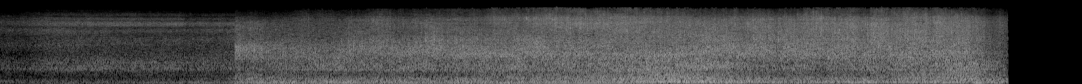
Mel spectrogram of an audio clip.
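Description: Car traffic on a wet, slushy road: a steady hiss of tyres on slush and wet tarmac that jumps louder about two seconds in and swells as a car passes close, then cuts off suddenly at the end.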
